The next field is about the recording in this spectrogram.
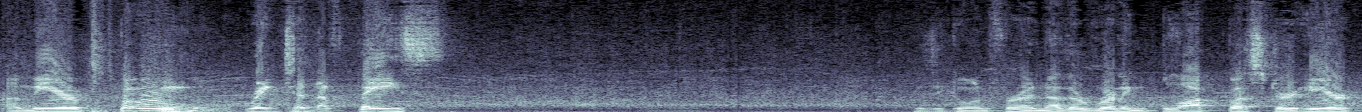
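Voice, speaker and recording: A man calling a wrestling match play-by-play, his voice jumping up in pitch and volume on big moves and near-falls. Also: measured pace, a little hiss or hum. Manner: excited calls that rise on big moves and pin counts. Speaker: wrestling commentator. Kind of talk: play-by-play commentary.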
